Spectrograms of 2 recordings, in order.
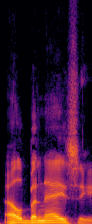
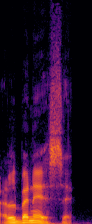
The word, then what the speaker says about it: Albanese: Albanese is the correct pronunciation, right. – Of course. You always say the vowels at the end of Italian words. – That's right. – But I've said before, I'm not terribly precious about how people pronounce my name. No one says Bolognese when they order spaghetti Bolognese, but they should, of course. And it's a bit more of a silent S, really, when you do the proper Italian.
